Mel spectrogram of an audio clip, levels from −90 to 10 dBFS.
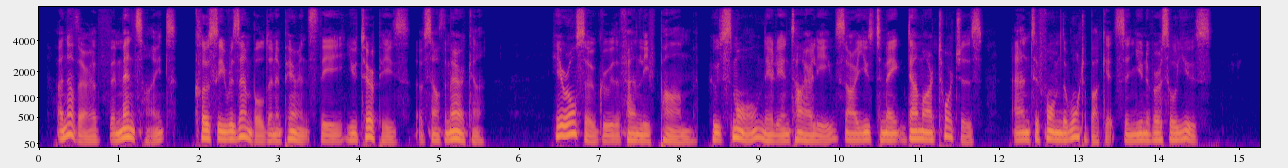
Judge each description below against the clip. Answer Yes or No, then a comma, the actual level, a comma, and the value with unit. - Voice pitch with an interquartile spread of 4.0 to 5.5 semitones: Yes, average, 4.6 semitones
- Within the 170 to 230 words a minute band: No, average, 160 wpm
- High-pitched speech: No, low, 100 Hz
